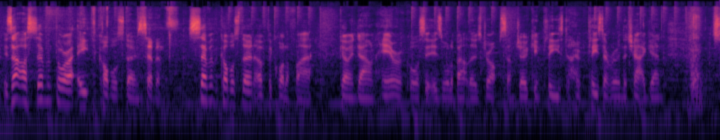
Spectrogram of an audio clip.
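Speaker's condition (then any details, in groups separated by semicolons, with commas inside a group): No condition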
